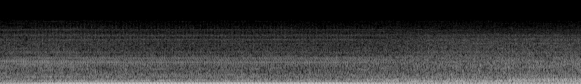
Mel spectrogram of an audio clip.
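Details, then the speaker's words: New Trane Choice 15 5-ton heat pump from August 2025, apparently LG scroll compressor, outdoors at 93°F; deep even compressor hum under smooth fan rush, no knocking or squeal, suction line ice cold; normal heat pump running. "Sounds like it has an LG scroll compressor. And this unit is a 5-ton from August 2025. And it is a heat pump."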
